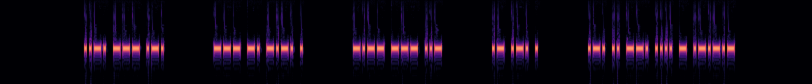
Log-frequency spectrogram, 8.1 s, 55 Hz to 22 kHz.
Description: Morse code, heard as a keyed tone, about 51 wpm, 700 Hz. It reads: FOR ONCE YOU ARE RIGHT.
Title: 3x Word-Spacing - Sentences from Top 300 Words - 50wpm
